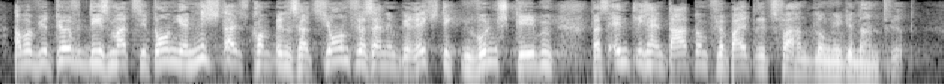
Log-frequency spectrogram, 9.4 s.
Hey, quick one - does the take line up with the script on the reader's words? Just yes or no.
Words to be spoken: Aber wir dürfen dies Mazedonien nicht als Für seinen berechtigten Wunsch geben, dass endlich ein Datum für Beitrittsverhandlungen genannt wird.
no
